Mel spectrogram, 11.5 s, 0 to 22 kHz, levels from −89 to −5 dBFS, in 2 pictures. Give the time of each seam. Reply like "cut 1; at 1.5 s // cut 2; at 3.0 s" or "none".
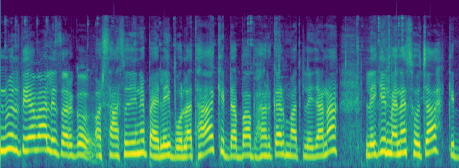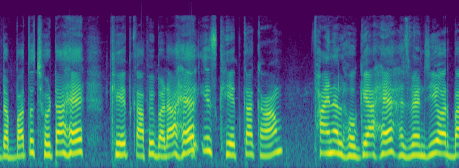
cut 1; at 1.2 s // cut 2; at 8.2 s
